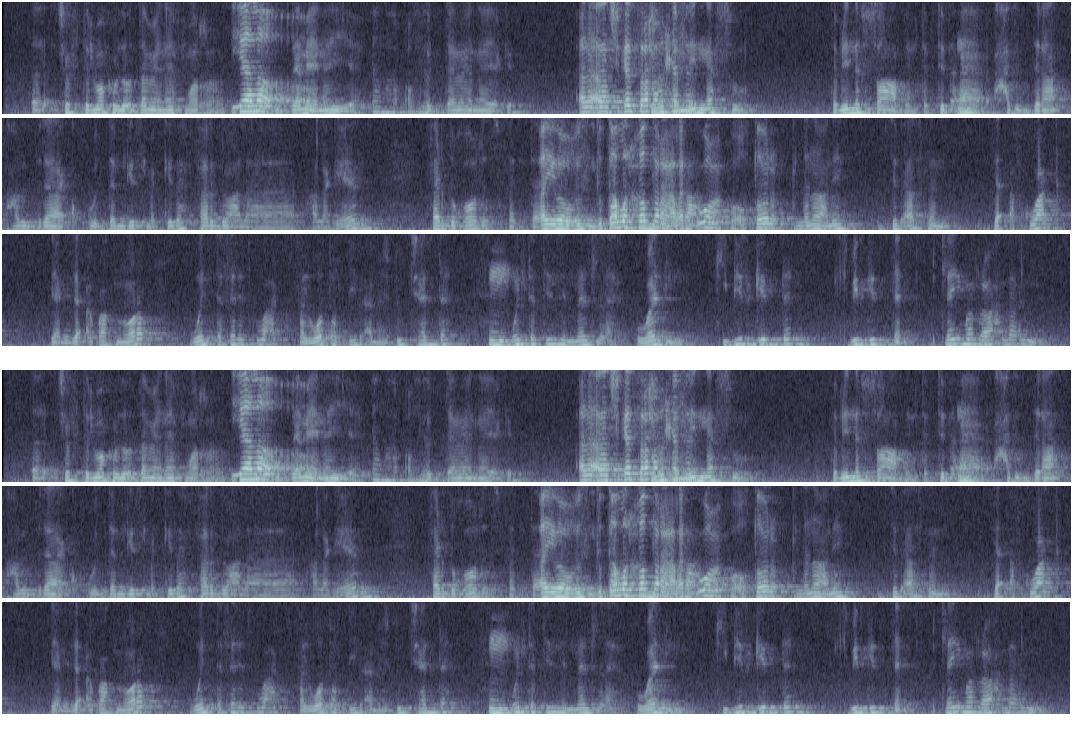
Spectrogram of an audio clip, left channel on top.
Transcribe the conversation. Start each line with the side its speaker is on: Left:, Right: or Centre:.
Left: شفت الموقف ده قدام عينيا في مره
Centre: يا
Left: في مره
Centre: لا
Left: قدام عينيا
Centre: يا نهار ابيض
Left: قدام عينيا كده
Centre: انا انا عشان كده بصراحة
Left: كده
Centre: بخاف
Left: التمرين نفسه التمرين نفسه صعب انت بتبقى
Centre: أمم.
Left: حاطط دراع حاطط دراعك قدام جسمك كده فرده على على جهاز فرده خالص فانت
Centre: ايوه
Left: ال-
Centre: واستطالة
Left: البتاع اصلا
Centre: خطر
Left: البتاع
Centre: على كوعك واوتارك
Left: الله ينور عليك بتبقى اصلا زقه في كوعك يعني زقه كوعك من ورا وانت فارد كوعك فالوتر بيبقى مشدود شده
Centre: أمم.
Left: وانت بتنزل نازله بوزن كبير جدا كبير جدا بتلاقي مره واحده ال-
